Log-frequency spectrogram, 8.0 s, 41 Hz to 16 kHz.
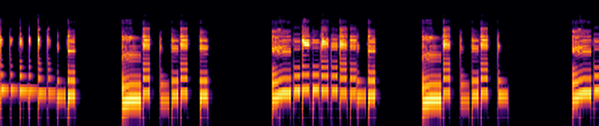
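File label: Guitar African Funk G minor 120bpm; Guitar and Bass; Ableton; Factory Packs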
